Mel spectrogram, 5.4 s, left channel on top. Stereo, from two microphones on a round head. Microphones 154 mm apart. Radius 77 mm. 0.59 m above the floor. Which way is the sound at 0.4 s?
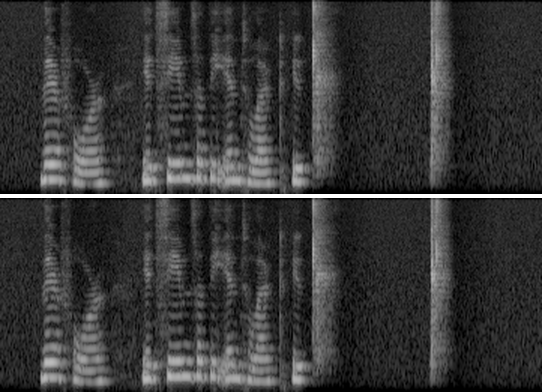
Centre (ahead or behind).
